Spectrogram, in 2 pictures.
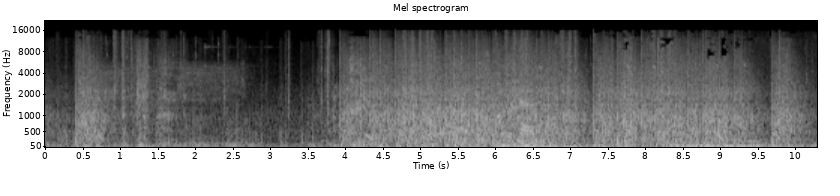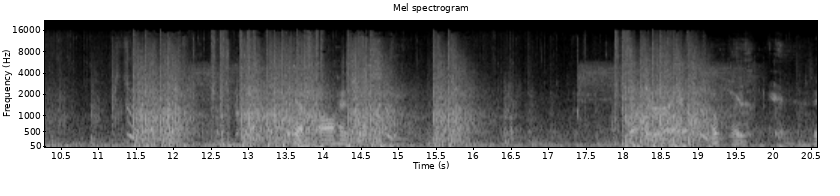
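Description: Rapid gunfire bursts crack and pop through much of the stretch as players shoot super mutants in the video game Fallout 76. They are dense and loud, with someone talking over the shooting.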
